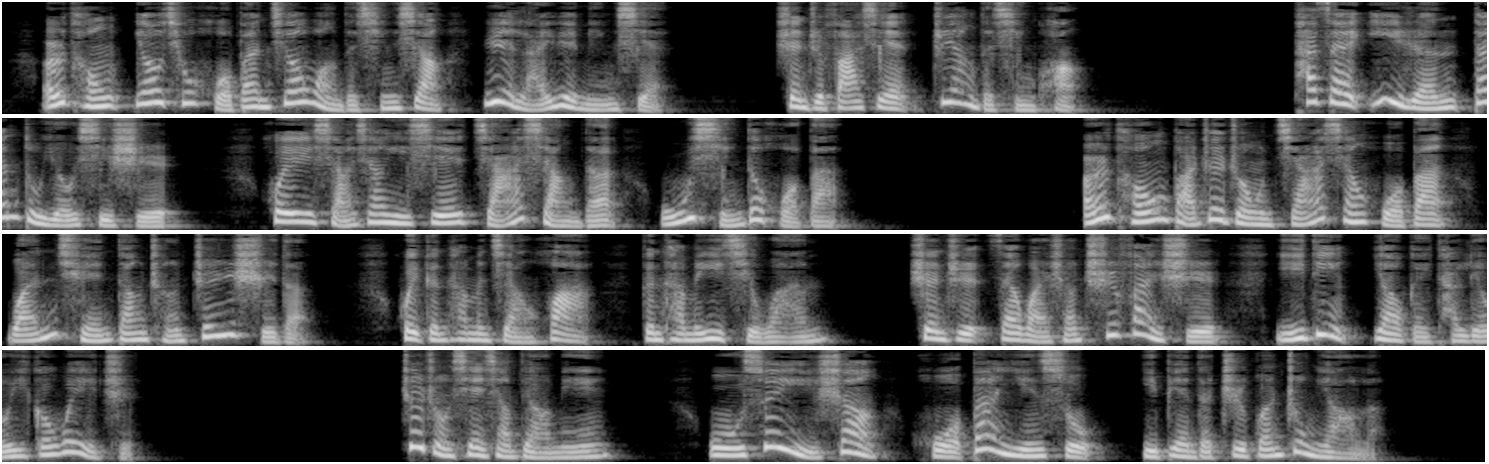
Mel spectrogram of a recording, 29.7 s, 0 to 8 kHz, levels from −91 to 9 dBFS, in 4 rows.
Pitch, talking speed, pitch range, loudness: 170 Hz, 230 characters per minute, 135-220 Hz, -15 LUFS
